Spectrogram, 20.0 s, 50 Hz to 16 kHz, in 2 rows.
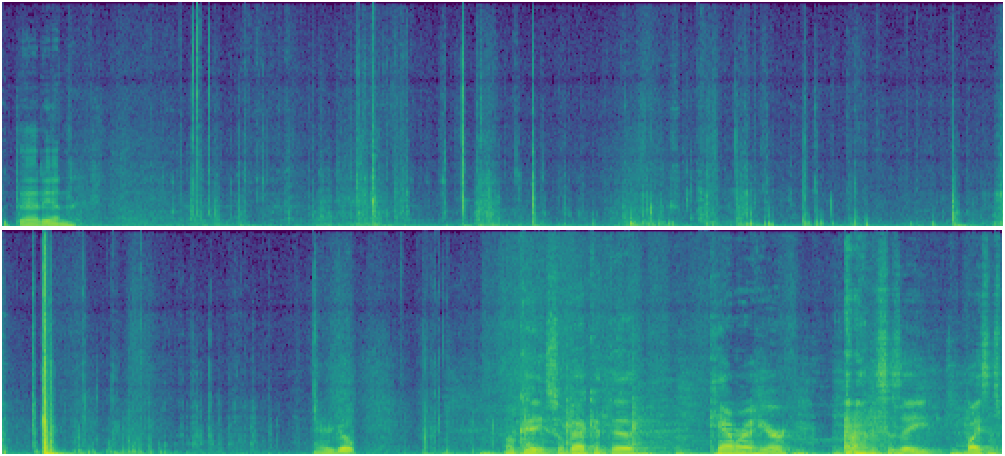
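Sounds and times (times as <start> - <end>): plastic and metal clicks and scraping: 1.6 - 13.2.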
